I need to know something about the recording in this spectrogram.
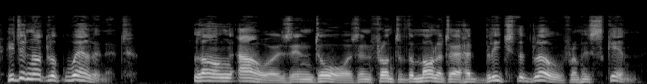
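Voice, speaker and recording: A man narrating an audiobook as scripted fiction, telling the story in a measured, dramatic and expressive way. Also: medium pitch, dry recording, studio quality.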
